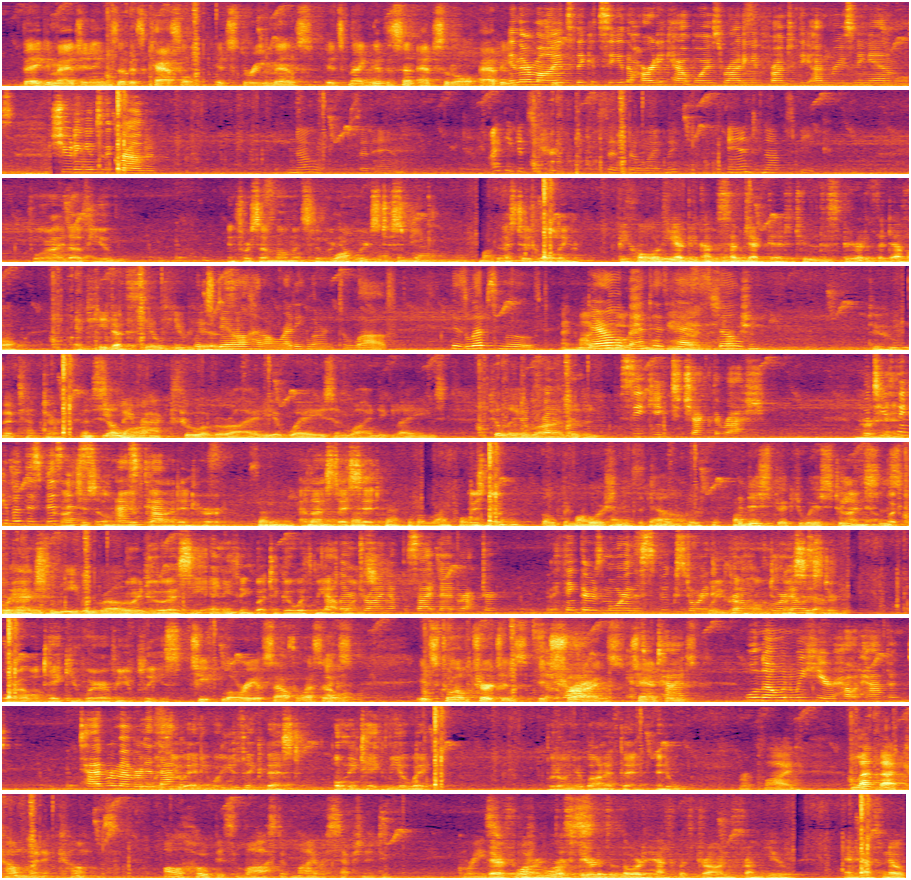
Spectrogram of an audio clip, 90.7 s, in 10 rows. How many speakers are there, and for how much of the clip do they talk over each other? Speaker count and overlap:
9, about 29%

